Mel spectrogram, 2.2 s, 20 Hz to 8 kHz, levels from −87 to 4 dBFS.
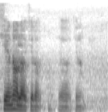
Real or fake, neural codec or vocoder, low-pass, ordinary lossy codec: real; none; 7.2 kHz; MP3, 32 kbps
